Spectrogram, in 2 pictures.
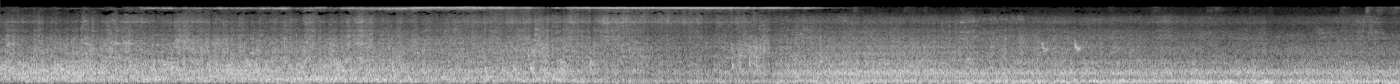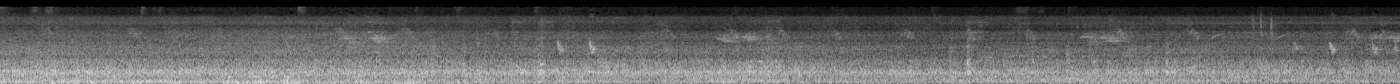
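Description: Passenger train rolling past at close range, its wheels clattering on the rails. It is loudest for the first several seconds, then fades steadily as the last coach draws away.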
